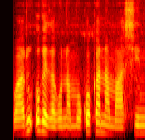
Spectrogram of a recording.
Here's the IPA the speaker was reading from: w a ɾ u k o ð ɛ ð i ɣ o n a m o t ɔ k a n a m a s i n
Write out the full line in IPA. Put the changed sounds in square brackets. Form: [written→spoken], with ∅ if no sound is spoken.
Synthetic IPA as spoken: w a ɾ u [k→ʔ] o [ð→ɣ] ɛ ð [i→a] ɣ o n a m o [t→k] ɔ k a n a m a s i n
